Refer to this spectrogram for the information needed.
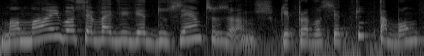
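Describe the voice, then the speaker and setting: The pace is moderate. Pitch variation is ordinary. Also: woman. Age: 60s. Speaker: dance teacher. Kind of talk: radio interview. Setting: radio studio.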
